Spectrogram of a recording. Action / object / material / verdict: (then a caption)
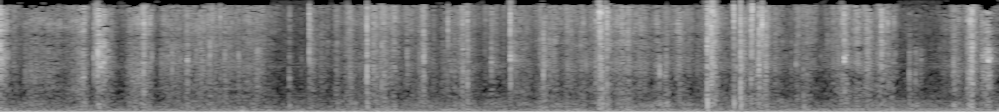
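scrape / bar of soap shaved with a metal blade / soap / none. A solid rectangular peach soap bar, held in a gloved hand, is shaved into thin curls with a metal blade. Repeated crisp scraping and cutting strokes sound over a steady low hum, with bright, sharp transients as the blade slices through the soap.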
